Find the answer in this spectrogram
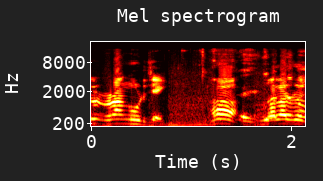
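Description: Men talking over the low, steady engine rumble of a road vehicle, which stops about three-quarters of the way through.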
